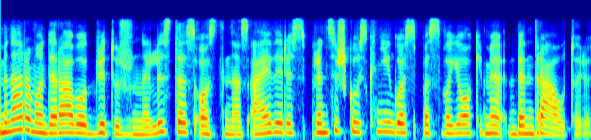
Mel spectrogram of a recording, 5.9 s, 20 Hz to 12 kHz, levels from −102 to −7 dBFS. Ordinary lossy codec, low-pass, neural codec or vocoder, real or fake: AAC, 64 kbps; 7.2 kHz; codec, 16 kHz, 4 kbps, X-Codec, HuBERT features, trained on LibriSpeech; fake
